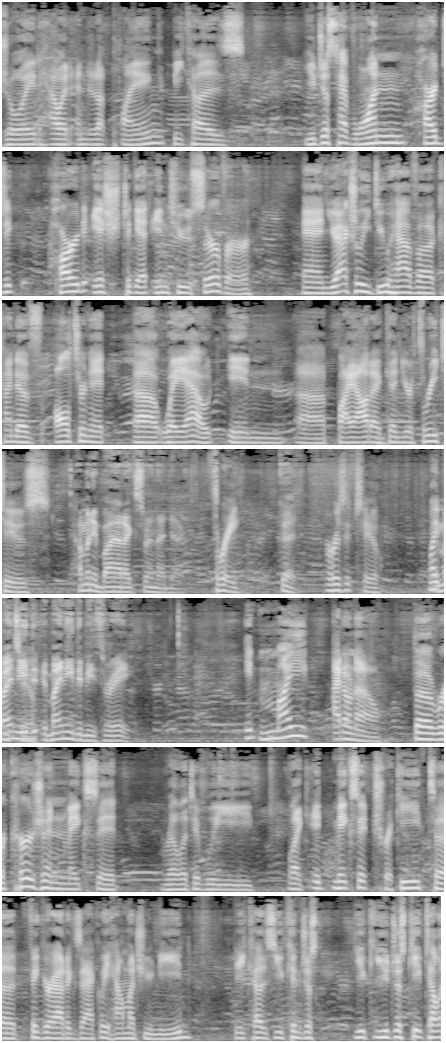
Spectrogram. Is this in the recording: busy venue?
yes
